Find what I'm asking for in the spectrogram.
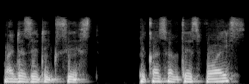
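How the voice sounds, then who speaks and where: Flat, dark-voiced monk giving a sermon. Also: male voice, medium pitch, slightly rough, no echo, rough recording. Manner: slow, measured, repetitive incantatory phrasing; addresses his own voice as "Mister Voice". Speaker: Buddhist monk. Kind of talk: Buddhist dharma sermon.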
